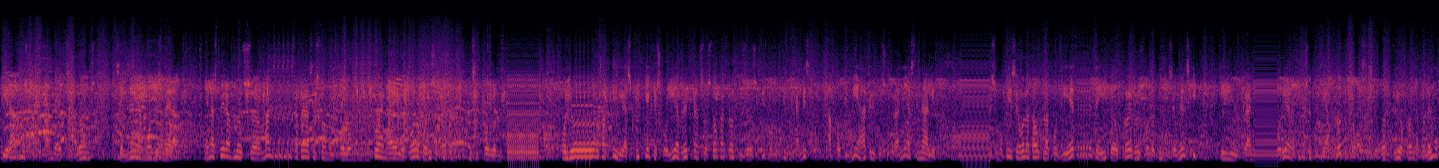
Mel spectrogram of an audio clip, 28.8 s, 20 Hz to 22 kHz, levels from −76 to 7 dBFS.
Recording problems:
thin; very slightly; fading below 300 Hz
crowd noise; very loud; throughout; 1 dB above the speech
voice in the background; loud; throughout; 4 dB below the speech
audio stuttering; 4 times, first at 5.5 s
audio freezing; at 10 s for 0.5 s, at 19 s for 0.5 s and at 25 s

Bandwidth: 15 kHz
